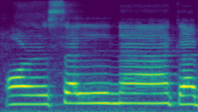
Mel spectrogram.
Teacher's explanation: یہاں را کو موٹا پڑھیں گے کیونکہ الف کے اوپر زبر ہے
